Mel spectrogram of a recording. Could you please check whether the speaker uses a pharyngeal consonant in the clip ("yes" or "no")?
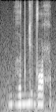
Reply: yes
